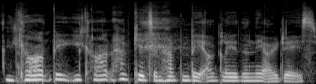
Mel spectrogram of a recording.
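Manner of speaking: hushed whisper. Commenting on celebrities' kids so nearby people won't hear: whispering. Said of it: "Why are we whispering about this?".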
